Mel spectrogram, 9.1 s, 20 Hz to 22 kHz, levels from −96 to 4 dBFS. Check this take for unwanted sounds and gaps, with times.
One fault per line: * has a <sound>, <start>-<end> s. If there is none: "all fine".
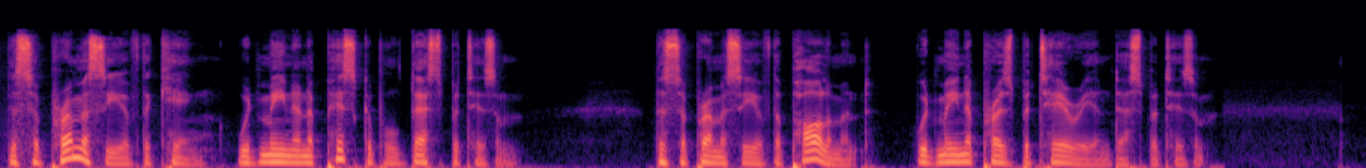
all fine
